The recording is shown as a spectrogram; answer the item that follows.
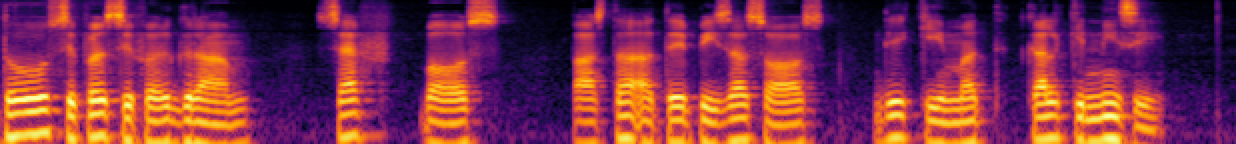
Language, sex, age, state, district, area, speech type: Punjabi, male, 30-45, Punjab, Jalandhar, urban, read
